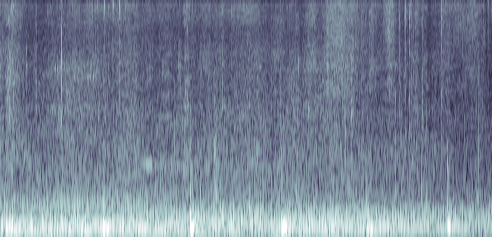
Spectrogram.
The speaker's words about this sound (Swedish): Ja, verkligen ett klassiskt ställe att bo på här precis i kanalen innanför Bäckholmen och Djurgården i Stockholm. Det ni hör är ju liksom sightseeingbåtarna och Djurgårdsfärjorna på väg till Gröna Lund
